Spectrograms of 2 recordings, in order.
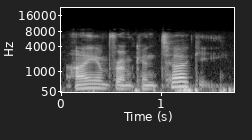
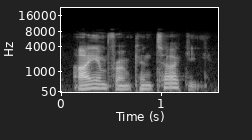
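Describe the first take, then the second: First: "Kentucky" punched louder on its middle syllable; focus word stressed. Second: "Kentucky" stressed without extra punch, falling at the end; measured model sentence, even weight up to "Kentucky"; stressed content words. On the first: Teacher showing learners the focus word, strong stress on "Kentucky". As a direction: lean hard on "Kentucky" as the key word. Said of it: "let's try with a focus word". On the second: Teacher giving learners a line to repeat, content words stressed evenly. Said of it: "start with the stressed content words". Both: Shown as a demonstration.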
